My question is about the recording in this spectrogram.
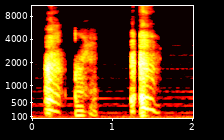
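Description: Throat clearing and a cough: three short, rough, voiced bursts, with two close together and a sharper one after a pause. The sounds are loud and stand alone with no talk.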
